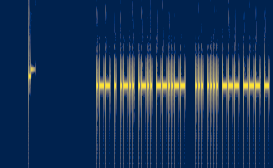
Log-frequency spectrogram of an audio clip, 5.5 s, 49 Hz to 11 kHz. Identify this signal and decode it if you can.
Morse code, heard as a keyed tone, about 40 wpm, 700 Hz. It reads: WELL, SHOOT
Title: Sentences from Top 1200 Words 40wpm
